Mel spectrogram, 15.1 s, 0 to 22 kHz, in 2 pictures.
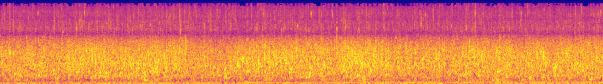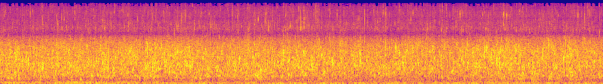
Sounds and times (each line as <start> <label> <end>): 0.0 spring river flow 15.0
